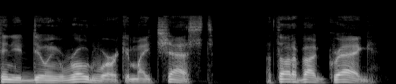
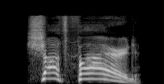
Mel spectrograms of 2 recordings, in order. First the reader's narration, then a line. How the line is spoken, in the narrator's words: I screamed into my phone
